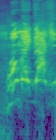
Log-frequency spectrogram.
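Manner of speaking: high panicked shriek; screaming while falling. Real, not acted. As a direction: yelp while dropping. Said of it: "Nahulog ako!".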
